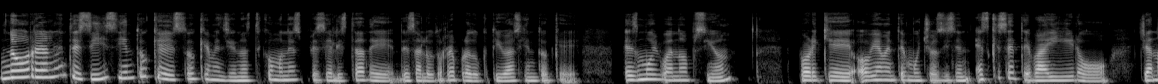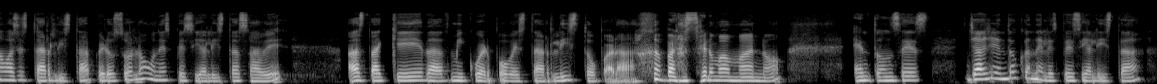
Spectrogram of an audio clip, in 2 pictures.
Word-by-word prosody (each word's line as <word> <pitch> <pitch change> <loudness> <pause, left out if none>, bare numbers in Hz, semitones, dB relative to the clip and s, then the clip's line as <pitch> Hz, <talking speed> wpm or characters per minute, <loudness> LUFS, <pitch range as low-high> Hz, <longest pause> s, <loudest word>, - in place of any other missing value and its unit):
No, 315 +5 +7
realmente 335 -1 +3
sí, 245 +4 +1
siento 310 +4 -2
que 250 -9 +1
eso 250 +4 -1
que 235 -4 -3
mencionaste 180 -2 0
como 215 -2 -1
un 200 - +1
especialista 175 - -2
de 165 -4 -1
de 170 - -2
salud 165 -2 -2
reproductiva 165 -3 -1
siento 175 - -3
que - - -8 0.4
es 205 0 +2
muy 235 0 +4
buena 195 -2 0
opción. 195 - -3 0.6
Porque, 190 -2 +2
obviamente, 200 +1 +1
muchos 180 -1 -2
dicen: 180 +1 -1
"Es 230 +1 -2
que 300 - -6
se 280 -2 -2
te - - -2
va 180 0 +5
a 180 - +3
ir 185 +1 0
o 150 0 -1 0.3
ya 190 - +3
no 200 - 0
vas 200 0 0
a - - -4
estar 170 -4 0
lista", 155 -3 -3
pero, 165 0 +1
solo 235 +9 -1
un 220 -5 -1
especialista 170 -5 -3
sabe 155 -2 -1 0.6
hasta 175 -2 +4
qué 175 +1 0
edad 170 -2 +1
mi 175 -1 +1
cuerpo 165 -2 0
va - - -1
a - - -1
estar 145 0 -2
listo 175 -4 -2
para - - 0 0.3
para 180 -3 +7
ser 190 +2 +2
mamá, 175 -2 +4
¿no?, 165 0 -2 0.7
entonces, 180 +2 0 0.4
ya 240 +3 +6
yendo 265 +2 +1
con 265 -5 +1
el 190 - -1
especialista, 165 +2 -2
180 Hz, 165 wpm, -20 LUFS, 170-205 Hz, 0.7 s, No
